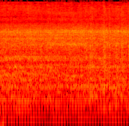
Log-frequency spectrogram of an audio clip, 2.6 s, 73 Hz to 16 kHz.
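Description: Student-built caterpillar tracked vehicle with a compact 15-horsepower single-cylinder 4-stroke engine, running as a steady, continuous low engine drone with no pauses.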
